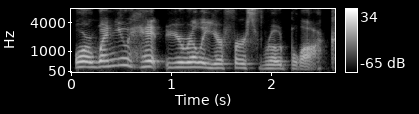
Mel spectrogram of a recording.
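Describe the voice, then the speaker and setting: A woman's voice: a little high, animated, moderate pace. A woman hosting a casual podcast interview in a chatty, affirming way, slipping into imagined quotes as she talks. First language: English. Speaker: podcast host.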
